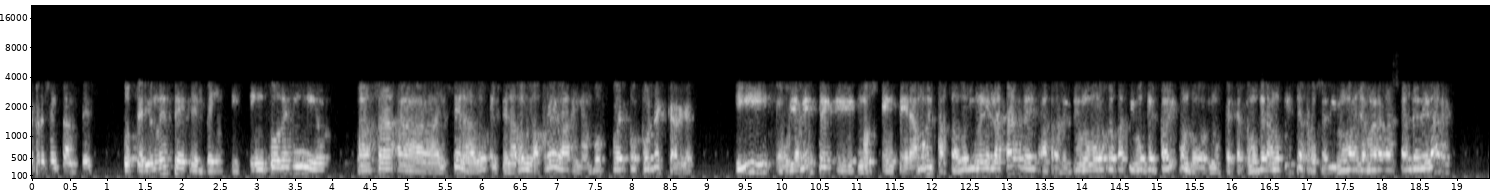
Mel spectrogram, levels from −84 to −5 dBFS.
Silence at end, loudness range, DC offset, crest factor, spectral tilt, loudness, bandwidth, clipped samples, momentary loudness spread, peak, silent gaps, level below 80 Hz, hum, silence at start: 0.5 s; 2 LU; under 0.1%; 16 dB; -9 dB/octave; -22 LUFS; 3.7 kHz; under 0.1%; 6 LU; -6 dBFS; none; -56 dBFS; none; 0 s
